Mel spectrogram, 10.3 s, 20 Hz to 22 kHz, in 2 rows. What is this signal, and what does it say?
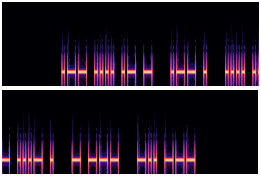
Morse code, heard as a keyed tone, about 22 wpm, 700 Hz. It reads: WHAT WE HAVE TO DO
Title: Sets of 5 Words Encore 22wpm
